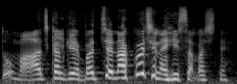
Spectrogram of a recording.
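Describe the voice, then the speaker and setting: A woman plays a cautious, protective mother-in-law from a cartoon moral story. Her voice sits fairly high, and she fusses and chides in a concerned, nagging way. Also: very animated, normal speed, a bit bright, heavily acted. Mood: worried, chiding. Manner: scolding, exclaiming, fussing.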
